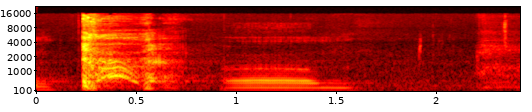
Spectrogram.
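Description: A man coughs once, a short harsh clearing of the throat, followed about a second in by a brief steady hummed 'mm'.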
